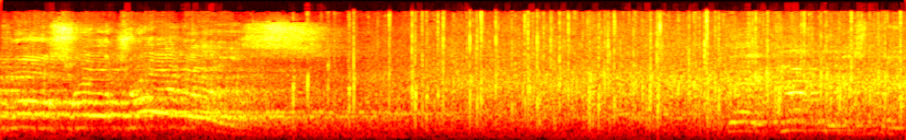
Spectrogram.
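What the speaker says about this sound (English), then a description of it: "a round of applause for our drivers." An audience at a racing car show applauds its racing drivers, with dense clapping and crowd noise filling the hall; a tonal electronic sweep fades out at the start and a voice speaks over the applause.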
